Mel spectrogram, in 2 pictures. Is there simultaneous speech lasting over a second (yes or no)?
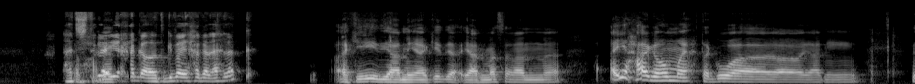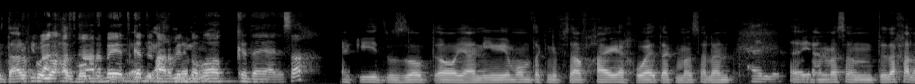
yes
